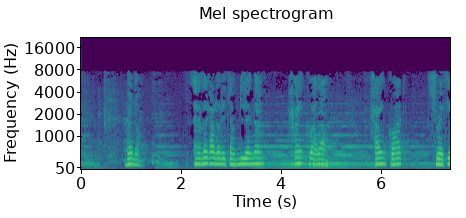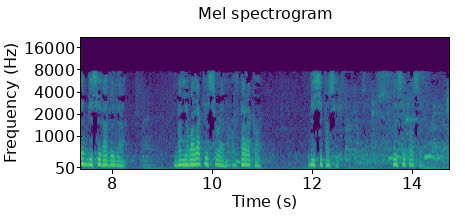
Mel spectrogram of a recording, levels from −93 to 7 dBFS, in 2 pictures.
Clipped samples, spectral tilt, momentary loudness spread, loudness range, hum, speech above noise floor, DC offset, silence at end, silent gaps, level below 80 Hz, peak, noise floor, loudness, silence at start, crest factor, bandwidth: under 0.1%; -7 dB/octave; 19 LU; 7 LU; none; 30 dB; under 0.1%; 0 s; none; -52 dBFS; -8 dBFS; -53 dBFS; -24 LUFS; 0 s; 16 dB; 8 kHz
